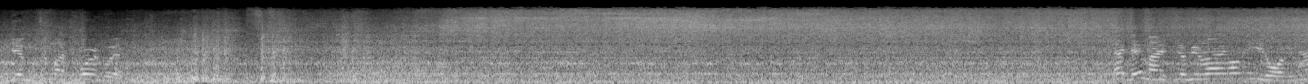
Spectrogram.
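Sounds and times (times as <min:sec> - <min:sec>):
locomotive engine drone: 0:00.0 - 0:13.0.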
